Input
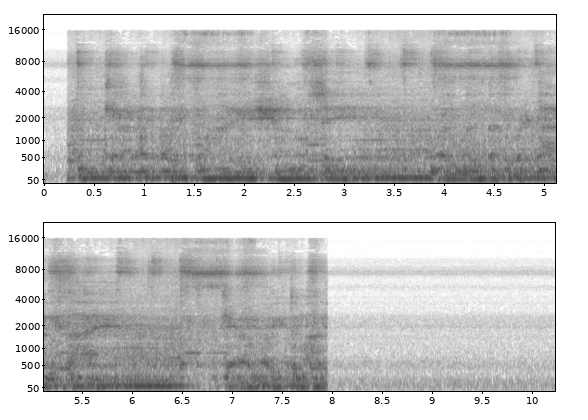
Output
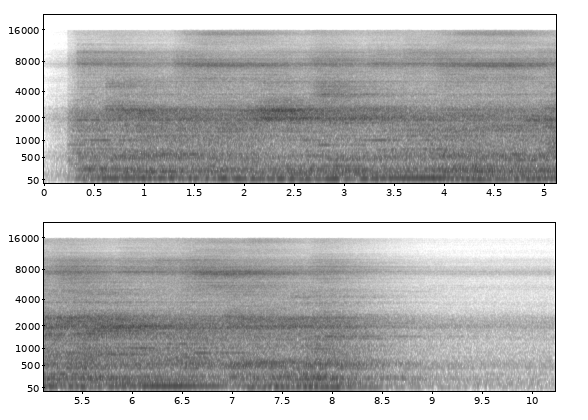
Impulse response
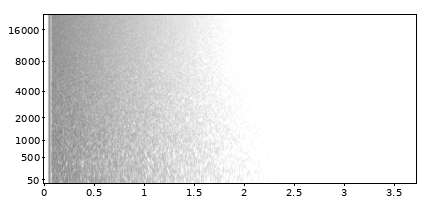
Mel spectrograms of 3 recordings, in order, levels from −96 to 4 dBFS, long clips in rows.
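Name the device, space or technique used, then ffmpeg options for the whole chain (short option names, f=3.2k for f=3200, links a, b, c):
PA in a hall: -filter_complex "[0:a]highpass=f=180:p=1,equalizer=f=2k:t=o:w=1:g=8,aecho=1:1:120:0.531[a];[1:a]atrim=start_sample=2205[b];[a][b]afir=irnorm=-1:irlink=0,volume=-4.5dB"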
